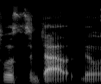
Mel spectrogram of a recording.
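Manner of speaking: a low, quiet growl of a question; goofy deep-voiced aside to viewers; mock deep voice. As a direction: drop the voice way down and soften it, playful. Mock deep voice before charts.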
